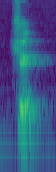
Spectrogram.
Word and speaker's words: Qi: Qi. Spell it for me. QI. QI. Oh, okay. So, Chi. Sort of? Right.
